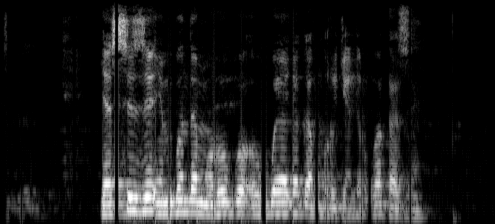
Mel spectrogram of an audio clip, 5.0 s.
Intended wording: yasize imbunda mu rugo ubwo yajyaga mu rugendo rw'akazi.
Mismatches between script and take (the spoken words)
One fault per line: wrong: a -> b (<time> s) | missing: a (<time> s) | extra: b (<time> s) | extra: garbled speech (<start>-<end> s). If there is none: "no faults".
no faults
